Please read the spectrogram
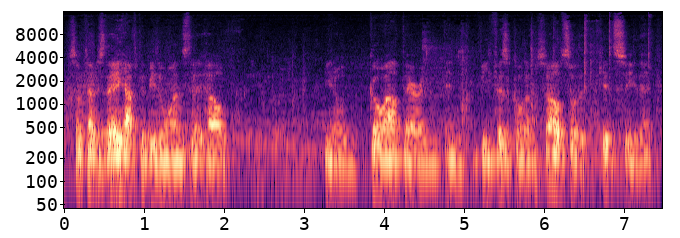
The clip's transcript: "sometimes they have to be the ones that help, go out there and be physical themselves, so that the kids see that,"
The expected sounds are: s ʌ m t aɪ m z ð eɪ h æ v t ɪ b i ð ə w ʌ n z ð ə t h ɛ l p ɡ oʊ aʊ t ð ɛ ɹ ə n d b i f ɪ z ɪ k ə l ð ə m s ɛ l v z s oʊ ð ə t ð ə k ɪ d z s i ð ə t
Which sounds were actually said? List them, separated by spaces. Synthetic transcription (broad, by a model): s ʌ m t aɪ m z ð eɪ h æ f t ɪ b i ð ə w ʌ n z ð ə t h ɛ l p ɡ oʊ aʊ t ð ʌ ɹ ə n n b i f ɪ z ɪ k l ð ə m s ɛ l v z s oʊ ð ə t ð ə k ɪ d z s i ð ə t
